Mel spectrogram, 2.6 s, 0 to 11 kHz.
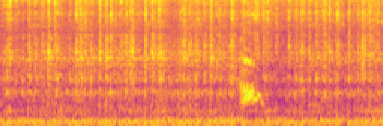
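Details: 1980 Trans Am with turbocharged Gen 1 small-block Chevy (blow-through carburetor), after new valve seals: deep, steady note with smooth, even revving and no misfire or rattle. Earlier heavy smoking is fixed, barely smoking at cold start. Healthy.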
